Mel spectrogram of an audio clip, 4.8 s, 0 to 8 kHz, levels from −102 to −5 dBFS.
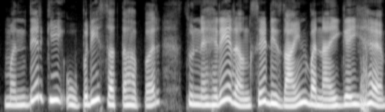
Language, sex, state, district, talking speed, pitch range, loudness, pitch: Hindi, female, Uttar Pradesh, Budaun, 150 wpm, 200-265 Hz, -13 LUFS, 215 Hz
